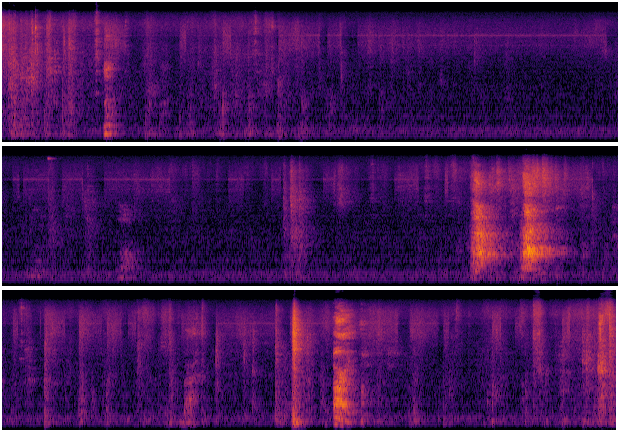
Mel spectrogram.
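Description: A dog waiting to come back in whimpers and lets out a few sharp barks in scattered bursts. After a quiet stretch comes a louder cluster of yelps, all over a low steady indoor hum.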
